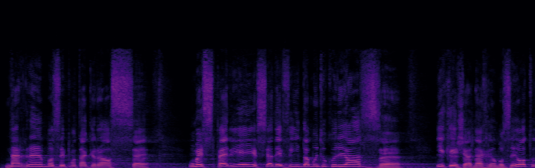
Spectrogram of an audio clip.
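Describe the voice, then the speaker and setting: A Brazilian spiritist speaker, an older man whose voice sits high for a man, delivers a lecture full of anecdotes, acting out the dialogue with lively animation. A long reverb from a large hall rings through the sound.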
